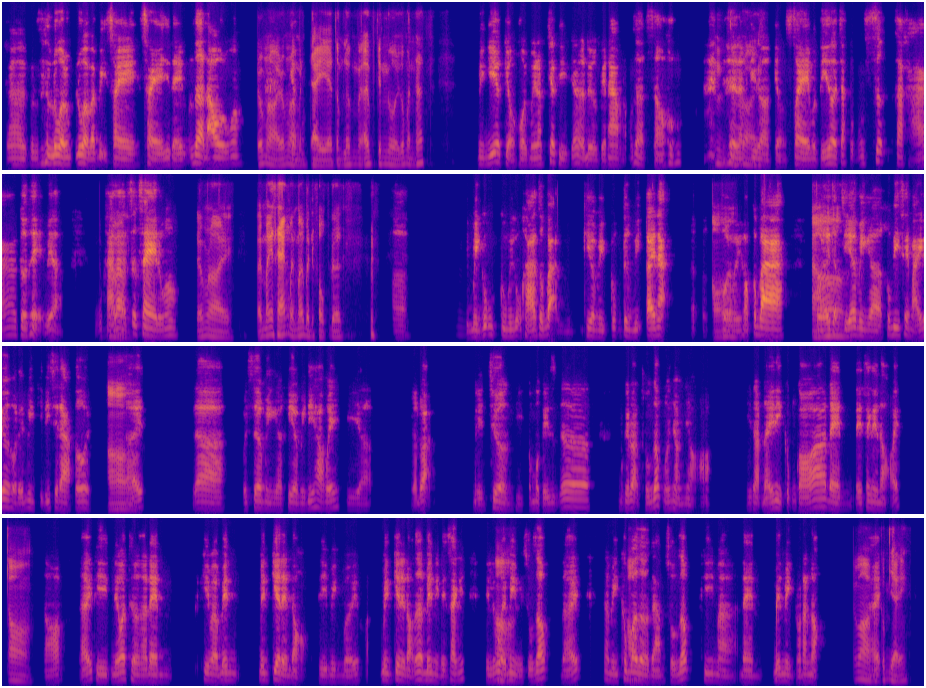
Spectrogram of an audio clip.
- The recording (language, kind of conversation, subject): Vietnamese, unstructured, Bạn cảm thấy thế nào khi người khác không tuân thủ luật giao thông?
- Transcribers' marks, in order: laughing while speaking: "cũng xin lùa"; laughing while speaking: "xấu, nên là"; scoff; chuckle; other background noise; tapping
